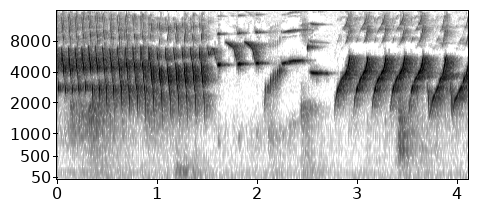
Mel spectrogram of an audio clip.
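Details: Domestic canary in full song, played to coax a silent canary into singing: a long, dense rolling trill gives way to scattered high whistles, then a run of quick rising sweeps repeated about five times a second.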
